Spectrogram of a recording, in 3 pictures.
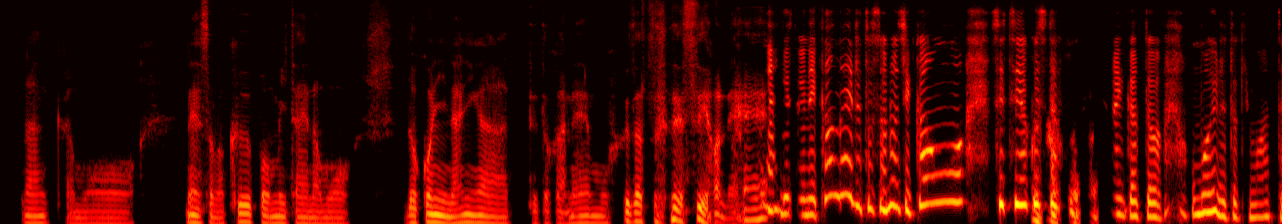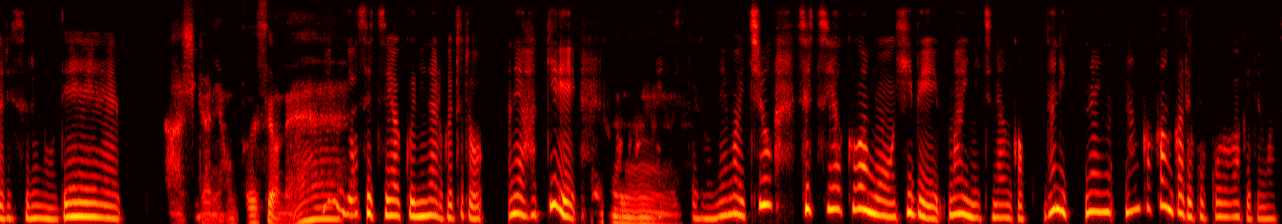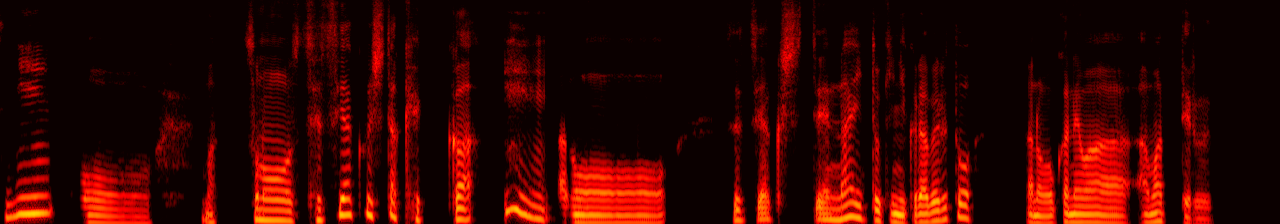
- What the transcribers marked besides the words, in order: laughing while speaking: "複雑ですよね"; chuckle
- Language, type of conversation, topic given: Japanese, podcast, 今のうちに節約する派？それとも今楽しむ派？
